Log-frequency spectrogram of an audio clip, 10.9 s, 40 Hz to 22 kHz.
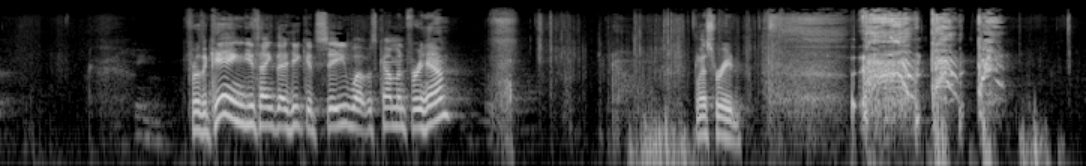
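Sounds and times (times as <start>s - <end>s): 
speech: 1.4s - 5.2s, 7.0s - 7.6s, 8.5s - 8.9s
harsh broadband coughs: 8.5s - 10.2s.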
